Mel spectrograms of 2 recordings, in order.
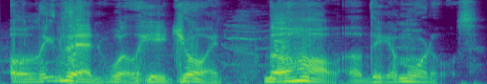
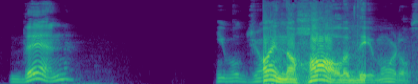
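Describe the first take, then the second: First: It is said in a dramatic wrestling-announcer voice. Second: It is said in his normal voice.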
